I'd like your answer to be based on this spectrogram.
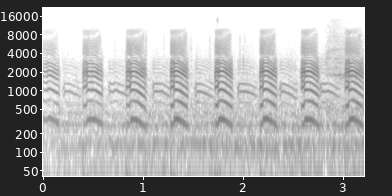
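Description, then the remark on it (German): Unhatched honeybee queens, ready to hatch, quacking from inside their cells, recorded with a special microphone: a rapid series of about eight short, buzzy pulses in a steady rhythm, fairly loud, with no talking. “Ja, es klingt so ein bisschen wie so ein Quaken.”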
